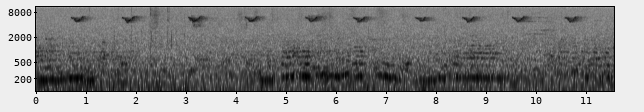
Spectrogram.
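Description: A bird repeating a short, high chirp about once a second, over a faint low drone.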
